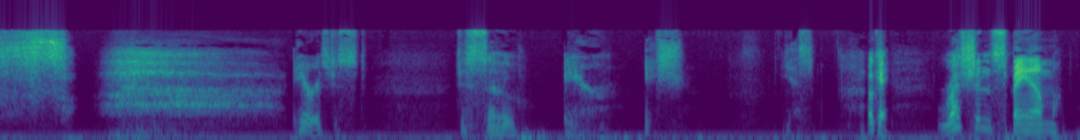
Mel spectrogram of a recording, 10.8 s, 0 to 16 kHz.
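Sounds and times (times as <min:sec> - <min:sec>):
person taking a deep cleansing breath: 0:00.0 - 0:02.9, 0:03.8 - 0:04.6, 0:07.3 - 0:07.7, 0:08.4 - 0:09.4
speech: 0:03.0 - 0:03.7, 0:04.6 - 0:06.9, 0:07.8 - 0:10.7.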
